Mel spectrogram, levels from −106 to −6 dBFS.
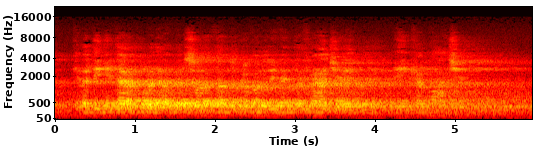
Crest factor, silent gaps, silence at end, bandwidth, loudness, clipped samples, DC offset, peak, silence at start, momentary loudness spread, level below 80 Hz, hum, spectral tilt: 16 dB; none; 0 s; 15.5 kHz; -38 LUFS; under 0.1%; under 0.1%; -22 dBFS; 0 s; 9 LU; -84 dBFS; none; -3.5 dB/octave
